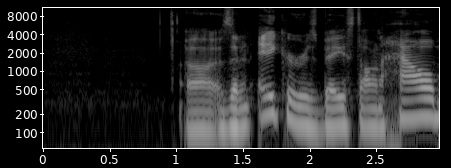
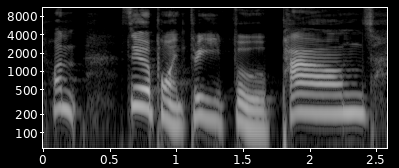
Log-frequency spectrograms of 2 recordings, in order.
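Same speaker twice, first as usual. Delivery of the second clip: slow, pitch swooping up and down on every word; mock tonal singsong, much higher and louder; exaggerated sing-song tones; 7 semitones higher, 4 dB louder, slower than usual. Shown as a demonstration. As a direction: let the pitch bounce on "zero point three four pounds". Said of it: "My voice goes up and down".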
